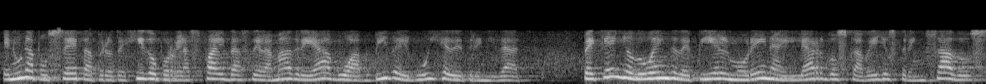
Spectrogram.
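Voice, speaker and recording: A woman's voice: a little high, a little slow, close to an everyday voice. A woman playing a storyteller in a radio docudrama, narrating a folk legend in lyrical, literary phrases. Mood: lyrical storytelling. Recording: muffled noisy playback in reverberant hall.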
